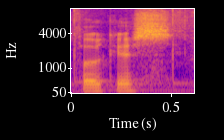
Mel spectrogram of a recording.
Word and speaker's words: Fokoos: They were in a stream that I was watching and they did say it was supposed to be pronounced Focus.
